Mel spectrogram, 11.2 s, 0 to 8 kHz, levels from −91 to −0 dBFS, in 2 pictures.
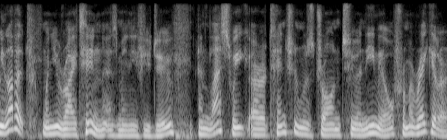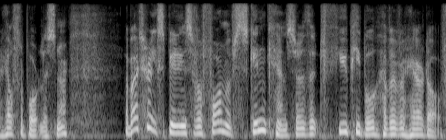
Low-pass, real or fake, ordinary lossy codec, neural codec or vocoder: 7.2 kHz; real; MP3, 64 kbps; none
